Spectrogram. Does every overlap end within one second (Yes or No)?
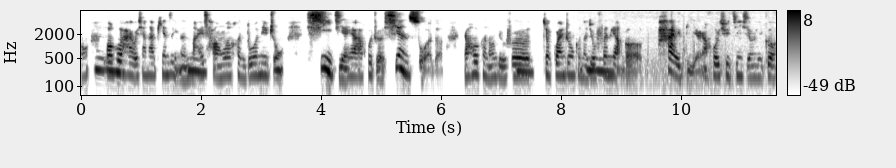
Yes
